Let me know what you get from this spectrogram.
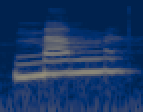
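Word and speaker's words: ממלכות: Primeiro shvá fechando a primeira sílaba e o segundo shvá abrindo a segunda sílaba. Por isso, o primeiro eu não pronunciei e o segundo eu sim pronunciei.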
